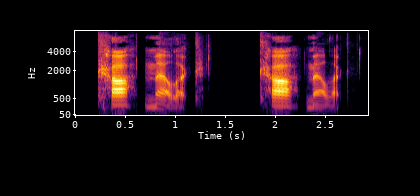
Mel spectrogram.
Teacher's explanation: And just as in the other examples, if we add the definite article the letter hey, with the petach under it in this example, the hey gets absorbed when we add the kaf, and the kaf takes on the patach of the hay. So Ha-Melech, the king, Ha-Melech, the king, becomes Ka-Melech, Ka-Melech.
